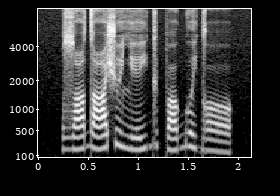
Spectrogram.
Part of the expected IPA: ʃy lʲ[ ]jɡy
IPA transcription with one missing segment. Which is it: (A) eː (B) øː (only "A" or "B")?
A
